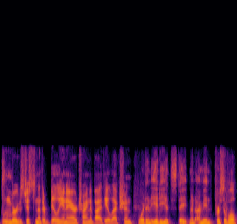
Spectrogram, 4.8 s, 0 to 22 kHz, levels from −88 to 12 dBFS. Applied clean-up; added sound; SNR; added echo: none; none; none; none.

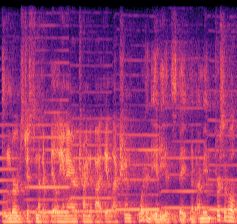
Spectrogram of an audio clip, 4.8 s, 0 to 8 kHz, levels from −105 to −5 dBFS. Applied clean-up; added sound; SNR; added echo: none; Bowed string instrument; 8 dB; reverberation time 2.1 s.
